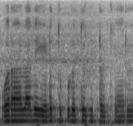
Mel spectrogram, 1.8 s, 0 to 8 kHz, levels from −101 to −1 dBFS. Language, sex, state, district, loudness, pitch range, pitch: Tamil, male, Tamil Nadu, Kanyakumari, -14 LUFS, 125-135 Hz, 130 Hz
